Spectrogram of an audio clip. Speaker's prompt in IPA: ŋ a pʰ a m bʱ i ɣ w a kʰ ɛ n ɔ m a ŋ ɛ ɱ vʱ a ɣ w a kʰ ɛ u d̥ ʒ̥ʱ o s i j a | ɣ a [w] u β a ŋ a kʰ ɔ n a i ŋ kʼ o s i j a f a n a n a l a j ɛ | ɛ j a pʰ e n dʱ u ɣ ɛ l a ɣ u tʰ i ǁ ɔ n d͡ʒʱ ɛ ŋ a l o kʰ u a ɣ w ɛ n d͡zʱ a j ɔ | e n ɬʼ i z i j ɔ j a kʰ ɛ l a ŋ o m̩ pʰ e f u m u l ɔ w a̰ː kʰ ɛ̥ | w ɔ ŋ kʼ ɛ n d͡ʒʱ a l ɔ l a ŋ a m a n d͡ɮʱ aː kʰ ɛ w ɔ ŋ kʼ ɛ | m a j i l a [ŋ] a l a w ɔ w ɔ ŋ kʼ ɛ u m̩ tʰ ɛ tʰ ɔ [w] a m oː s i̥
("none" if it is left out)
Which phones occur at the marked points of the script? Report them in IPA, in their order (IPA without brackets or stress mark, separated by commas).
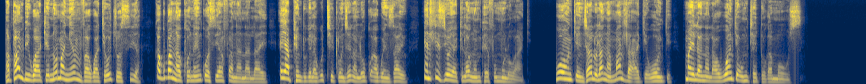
ɣ, n, ɣ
